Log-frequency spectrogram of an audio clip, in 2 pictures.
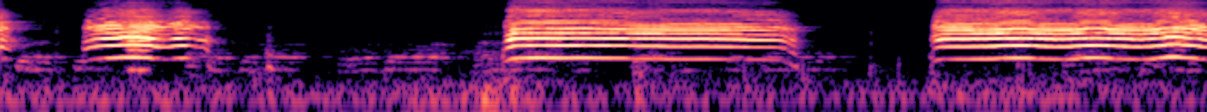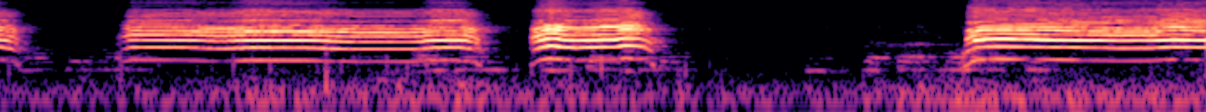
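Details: Goat kid bleating during castration: a run of six loud, strained, quavering bleats, some lasting over a second, with brief pauses between them and soft human voices in the gaps.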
